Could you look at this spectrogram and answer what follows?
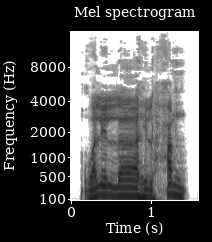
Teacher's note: ucapkan Dal sukun dengan jelas dengan Qalqalah dengan memantulkan huruf dalnya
